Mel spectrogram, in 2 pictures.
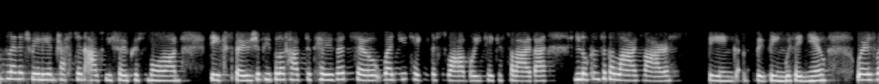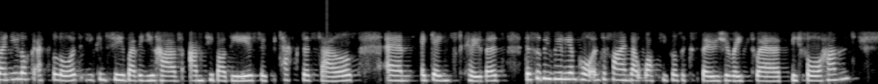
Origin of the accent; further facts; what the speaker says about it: Liverpool, North West England, United Kingdom; So obviously I'm from Liverpool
